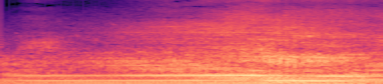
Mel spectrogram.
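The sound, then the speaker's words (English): Motorcycle engines rev outdoors, a steady harmonic drone that swells louder and shifts pitch as they pass, with no one talking. “Y'all hear the motorcycles and the dogs, and the people.”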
